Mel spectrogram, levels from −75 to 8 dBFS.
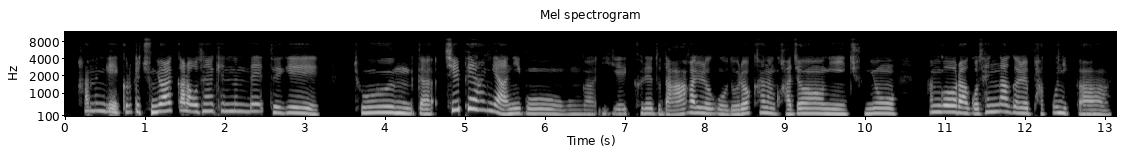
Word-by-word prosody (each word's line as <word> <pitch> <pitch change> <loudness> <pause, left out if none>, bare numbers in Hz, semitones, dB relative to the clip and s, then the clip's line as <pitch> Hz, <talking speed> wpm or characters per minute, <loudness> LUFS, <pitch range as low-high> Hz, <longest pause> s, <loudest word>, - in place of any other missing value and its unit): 하는 300 -1 -4
게 - - +2
그렇게 260 +1 -3
중요할까?'라고 275 +3 +3
생각했는데 285 0 -3
되게 215 -5 +1 0.4
좋은 225 -1 +3
그니까 185 -3 0
실패한 345 -1 +1
게 250 - 0
아니고 195 0 +2 0.5
뭔가 170 0 -6
이게 185 -1 -8
그래도 195 -2 -3
나아가려고 190 +1 0
노력하는 200 +5 0
과정이 190 0 +2
중요한 195 +1 0 0.6
거라고 225 -7 +4
생각을 250 -3 0
바꾸니까 175 -5 -2
205 Hz, 290 characters per minute, -22 LUFS, 185-255 Hz, 0.6 s, 거라고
